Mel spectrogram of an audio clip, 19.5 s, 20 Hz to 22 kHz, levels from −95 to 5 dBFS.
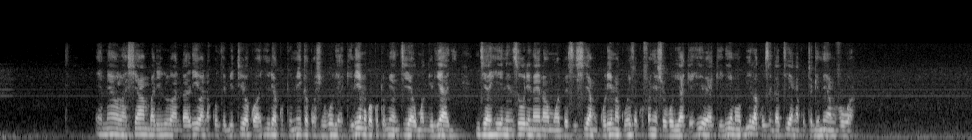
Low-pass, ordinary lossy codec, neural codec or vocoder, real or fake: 7.2 kHz; MP3, 64 kbps; none; real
